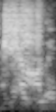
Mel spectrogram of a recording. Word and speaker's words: Schaub: It's Schaub. You have to say his name.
